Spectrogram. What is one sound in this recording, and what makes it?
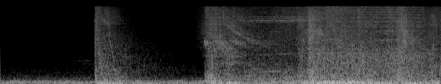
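Gunshots fire in a rapid exchange.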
